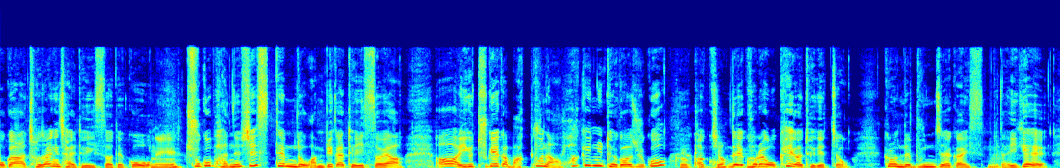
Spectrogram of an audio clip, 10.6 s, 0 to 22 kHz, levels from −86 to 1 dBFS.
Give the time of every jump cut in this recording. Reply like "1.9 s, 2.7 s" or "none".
none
